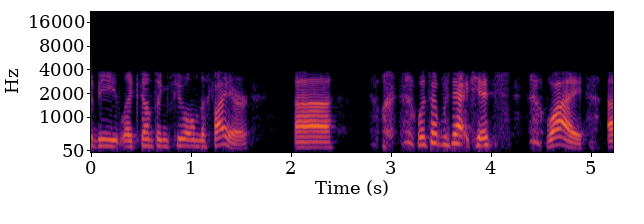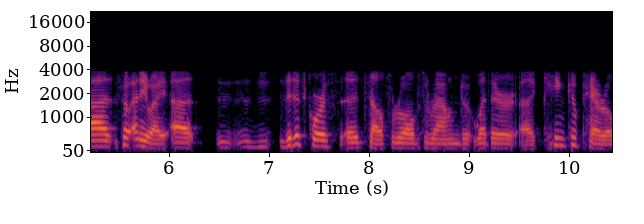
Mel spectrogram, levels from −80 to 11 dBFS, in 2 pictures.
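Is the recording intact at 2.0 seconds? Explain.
No. At 2.0 seconds the speech carries iLBC codec damage, present throughout the clip. The codec encodes each 30 ms frame independently, keeping only a line band of about 200 Hz to 3.7 kHz, and the coarseness fits its 13.33 kbps mode. The speech sounds muffled and plainly rough, with a buzzy, synthetic edge. That texture is what separates it from simple telephone band-limiting, which narrows the sound without adding roughness.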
